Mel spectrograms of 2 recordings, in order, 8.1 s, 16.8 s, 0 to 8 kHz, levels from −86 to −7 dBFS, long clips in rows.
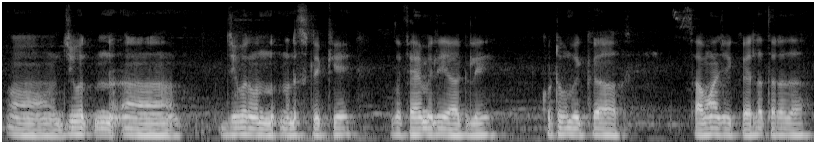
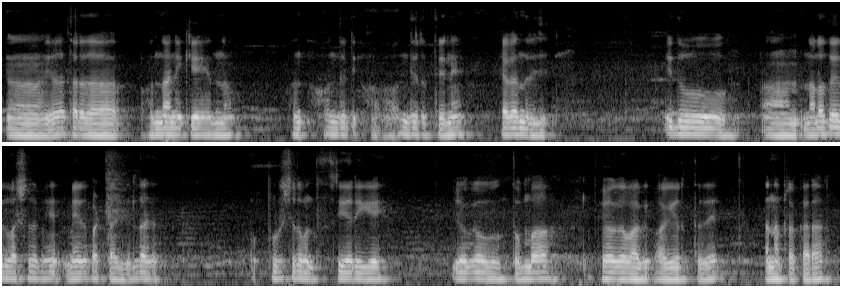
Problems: background sounds at intervals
